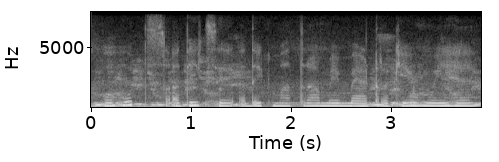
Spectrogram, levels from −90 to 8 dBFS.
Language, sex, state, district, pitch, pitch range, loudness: Hindi, female, Punjab, Fazilka, 225 Hz, 220-235 Hz, -14 LUFS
